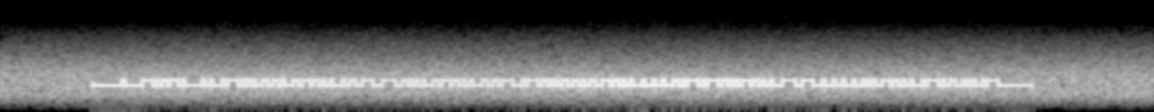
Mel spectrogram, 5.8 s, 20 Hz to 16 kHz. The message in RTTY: 3687 29547 893482 17334 59116 3263

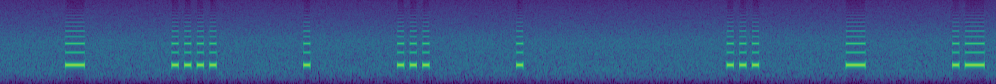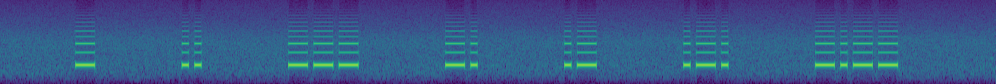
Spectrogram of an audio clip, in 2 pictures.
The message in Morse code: THESE STATIONARY

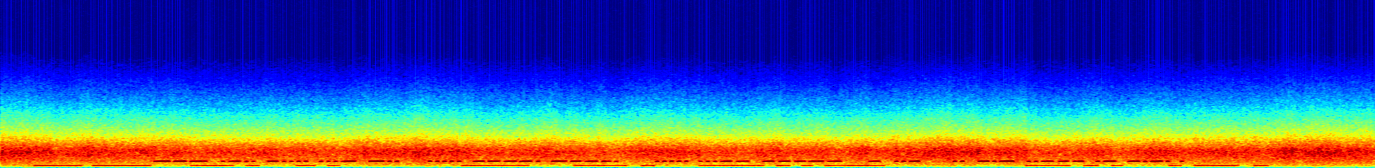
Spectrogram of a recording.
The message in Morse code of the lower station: MNI TNX DR

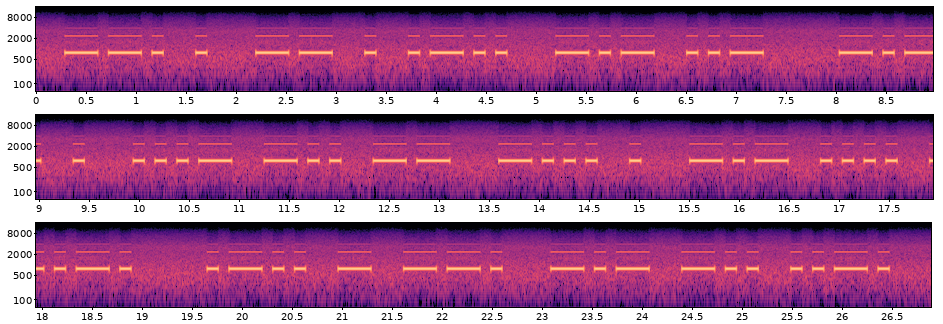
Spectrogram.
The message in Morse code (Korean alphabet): 사막이 아름다운 것은

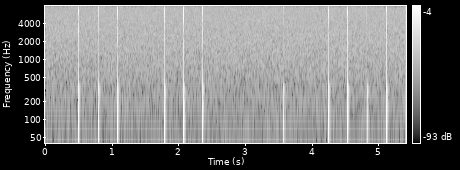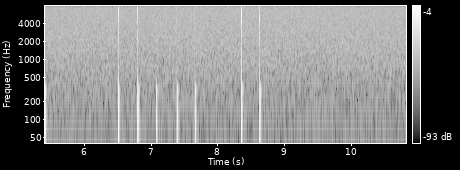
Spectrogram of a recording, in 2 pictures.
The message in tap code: NEW

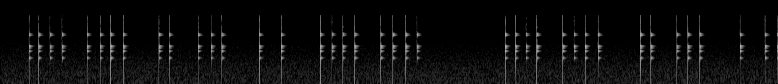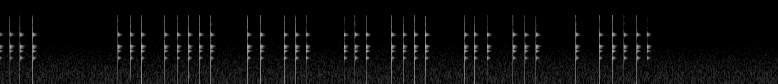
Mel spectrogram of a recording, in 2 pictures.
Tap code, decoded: THAT THE PHONE

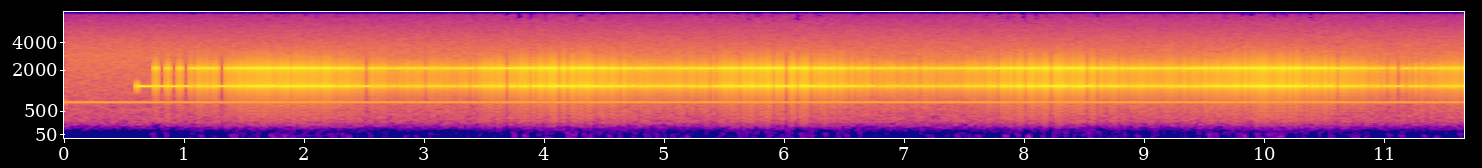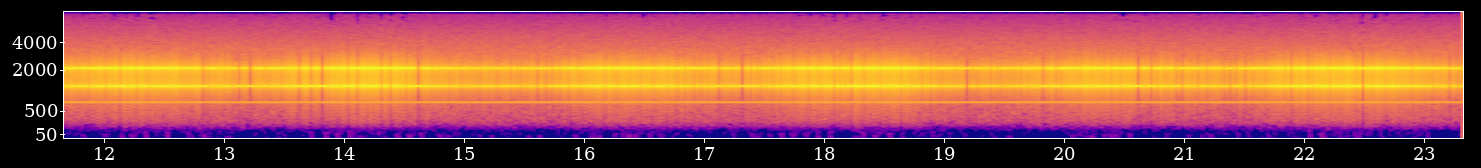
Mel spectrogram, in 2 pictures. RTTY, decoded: IDJY ULWY WVDZ DEFL ORDT OAXK BLBZ WIJN ORBD EVEX HBUG YLGF LNLH EZXY XENQ SWRC HPIA YNQB HEFJ MVOQ FYDI AGDH IYIX FMVL NXXV GEDE VLIN WFNQ EOCH JHNP NDHA XLVQ HYRH OMBP YSAQ ITNQ PDXG WSWU VMHG UBOE NYKG AIBT NICI …

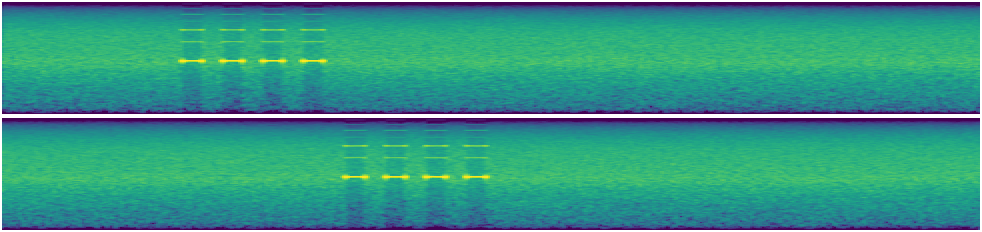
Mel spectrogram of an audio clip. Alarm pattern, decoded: temporal four

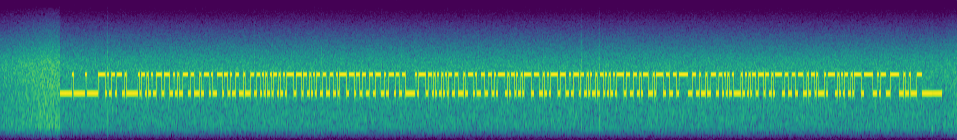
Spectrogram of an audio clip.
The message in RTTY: DANACH WURDE SIE IN VERSCHIEDENEN FREIZEITPARKS EINGESETZT.

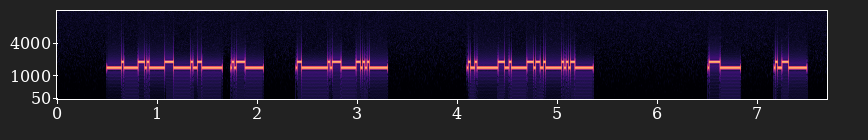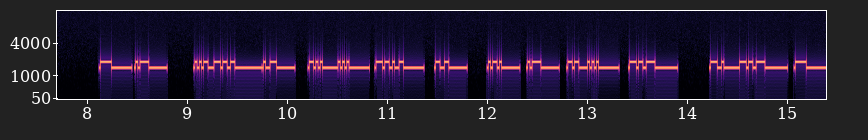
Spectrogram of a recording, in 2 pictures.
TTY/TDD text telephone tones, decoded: HOWEVER, STATES VARY WIDELY ON …

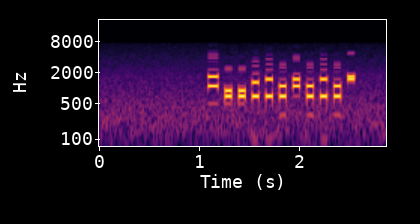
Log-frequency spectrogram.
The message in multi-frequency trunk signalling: KP 114729272 ST

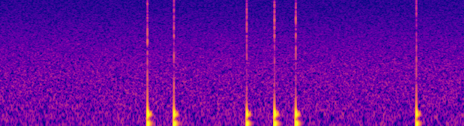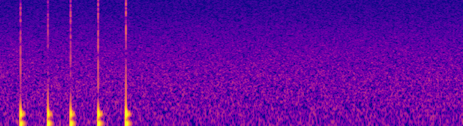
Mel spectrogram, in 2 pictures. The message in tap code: HE

